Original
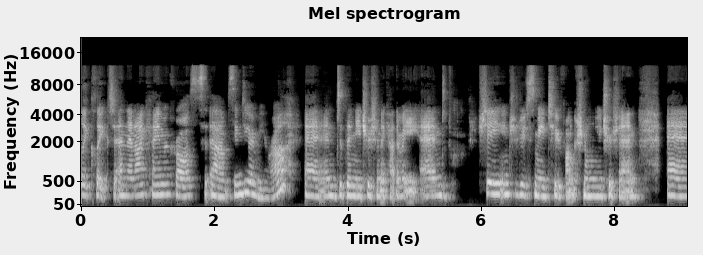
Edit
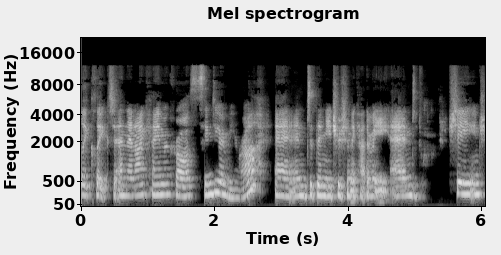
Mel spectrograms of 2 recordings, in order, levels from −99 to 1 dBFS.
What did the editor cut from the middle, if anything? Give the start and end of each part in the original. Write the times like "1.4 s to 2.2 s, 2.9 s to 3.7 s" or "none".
1.8 s to 2.2 s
